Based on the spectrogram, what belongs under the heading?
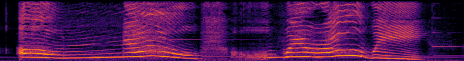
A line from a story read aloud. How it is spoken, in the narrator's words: cried Audrey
